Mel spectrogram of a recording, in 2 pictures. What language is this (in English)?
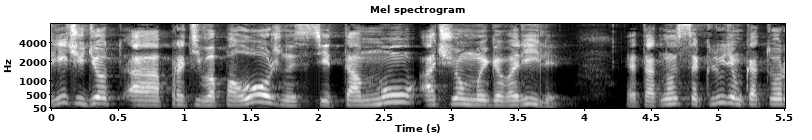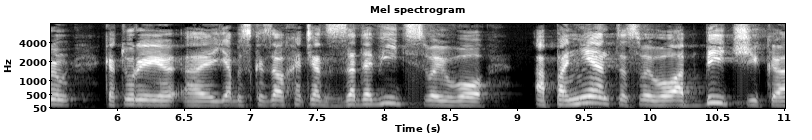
Russian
